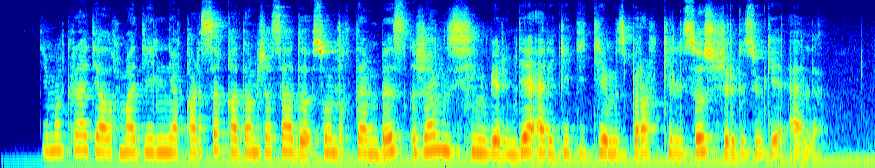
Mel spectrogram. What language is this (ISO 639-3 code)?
kaz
